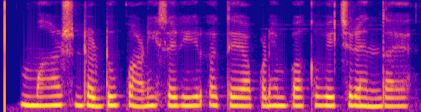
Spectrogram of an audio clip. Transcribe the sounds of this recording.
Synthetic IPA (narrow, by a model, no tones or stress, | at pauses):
maːɾʃɖəɖːuːpaːɽ̃iːsəɾiːɾət̪eːaːpɳeːbəkʋɪt͡ʃɾɛ̃ːnd̪aːɛː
